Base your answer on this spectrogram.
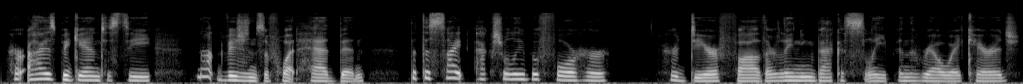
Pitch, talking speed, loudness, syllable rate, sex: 185 Hz, 160 wpm, -19 LUFS, 4.7 syllables/s, female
